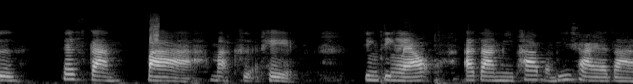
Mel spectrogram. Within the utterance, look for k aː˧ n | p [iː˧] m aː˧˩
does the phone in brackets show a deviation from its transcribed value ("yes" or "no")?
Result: yes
